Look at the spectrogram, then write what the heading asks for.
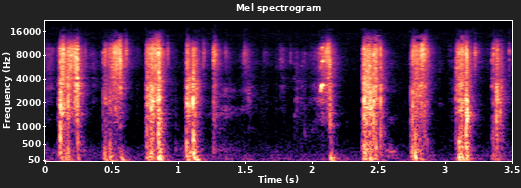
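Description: Oracle cards are shuffled by hand in quick bursts, giving about a dozen crisp riffling swishes in an uneven rhythm, close and fairly quiet, with no talking.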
